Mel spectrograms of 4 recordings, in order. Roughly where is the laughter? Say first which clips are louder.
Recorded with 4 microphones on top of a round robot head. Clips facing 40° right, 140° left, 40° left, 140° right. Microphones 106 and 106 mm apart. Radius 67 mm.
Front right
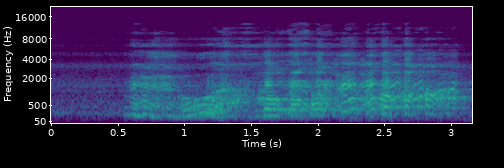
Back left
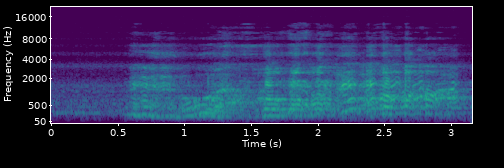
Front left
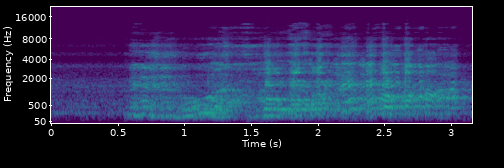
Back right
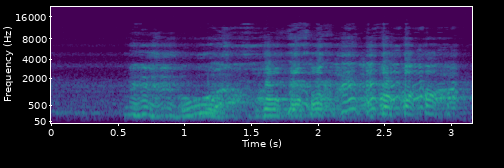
Front right 1 dB, back right 6 dB; behind right.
